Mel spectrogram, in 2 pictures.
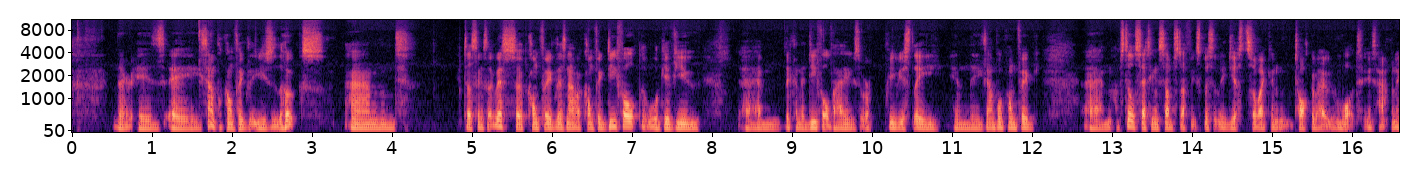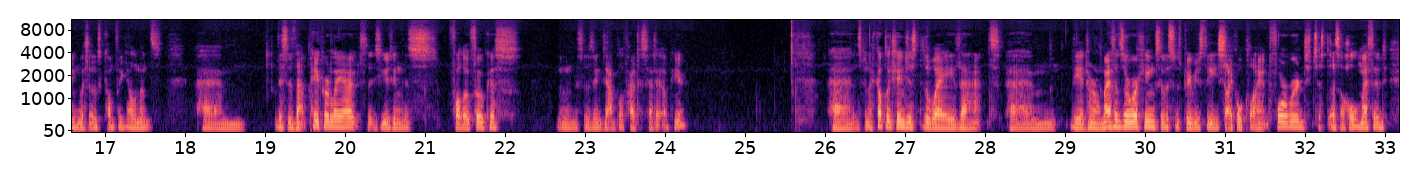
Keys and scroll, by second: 0.0 /, 0.1 Tab, 1.5 Return.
